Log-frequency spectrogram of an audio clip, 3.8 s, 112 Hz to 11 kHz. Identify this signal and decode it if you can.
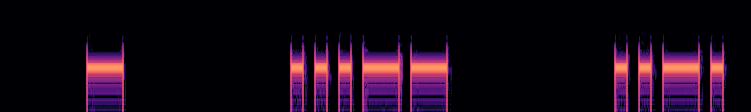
Morse code, heard as a keyed tone, about 20 wpm, spaced as for 8 wpm, 700 Hz. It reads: T3F
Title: 138 Lesson 23e - Letter f - Three Characters 20wpm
